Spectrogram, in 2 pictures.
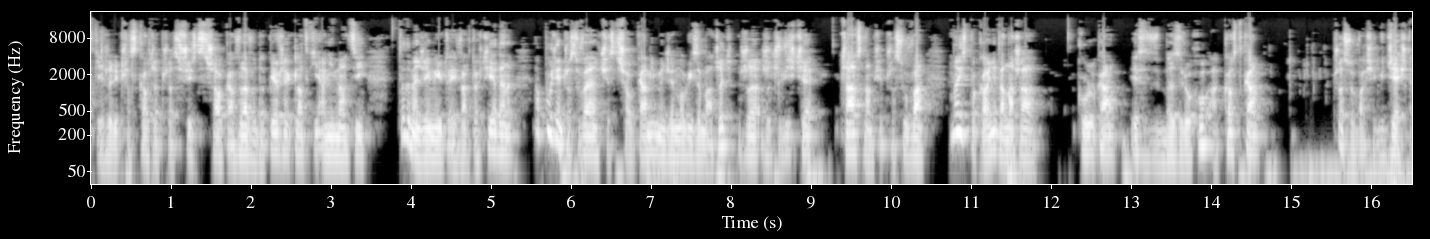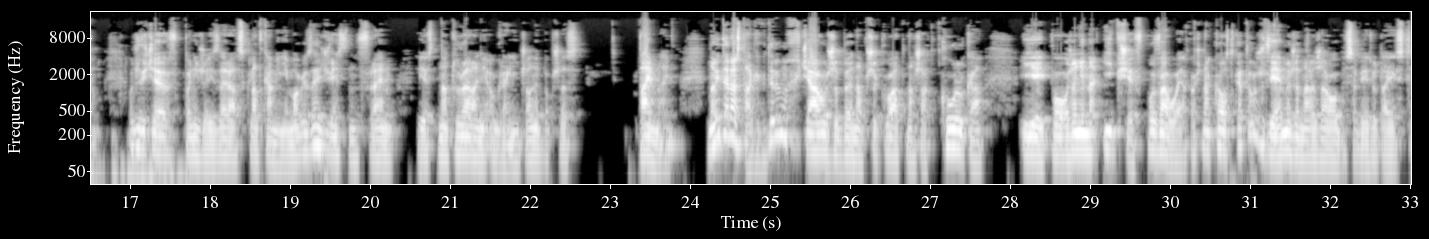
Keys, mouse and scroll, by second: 0.6 shift+Left, 6.6 Right, 7.4 Right, 8.9 Home, 9.9-10.5 scroll up 2, 14.8 Right, 15.1 Right, 15.4 Left, 18.5 Left, 27.5-32.0 drag, 32.0-32.6 scroll up 2, 32.6-33.0 scroll down 1.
